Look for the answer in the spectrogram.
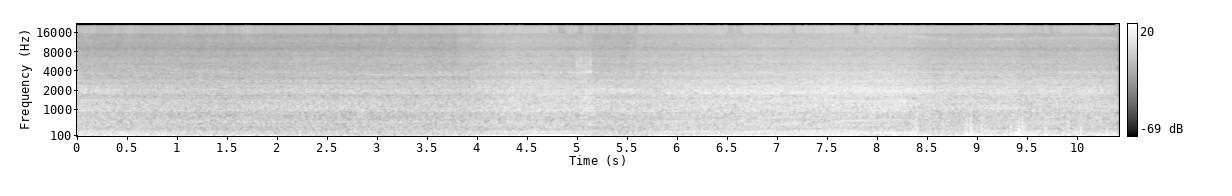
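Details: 2018 Ford F-150 5.0 V8, 10-speed, 4x4, cold start: heavy drone under load with a loud, uneven ratcheting rattle every time the throttle is released, worse when cold. Cause unknown to the dealer; owner also suspects piston slap. Present since about 9k miles.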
